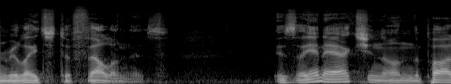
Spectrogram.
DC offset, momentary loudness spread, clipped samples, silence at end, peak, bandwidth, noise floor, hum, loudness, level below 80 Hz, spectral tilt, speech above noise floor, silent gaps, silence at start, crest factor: under 0.1%; 14 LU; under 0.1%; 0 s; -12 dBFS; 16 kHz; -60 dBFS; none; -28 LUFS; -52 dBFS; -4.5 dB/octave; 32 dB; none; 0 s; 18 dB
